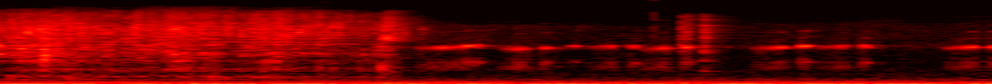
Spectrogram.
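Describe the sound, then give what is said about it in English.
About a gallon of magic Transylvanian swamp water pours and gushes loudly for about two seconds into a magic potion, then gives way to a steady chorus of frogs croaking in quick repeated bursts over a low rumbling background. “Instead of nightingale's tongues, I'll pour in some magic Transylvanian swamp water, about a gallon's worth.”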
